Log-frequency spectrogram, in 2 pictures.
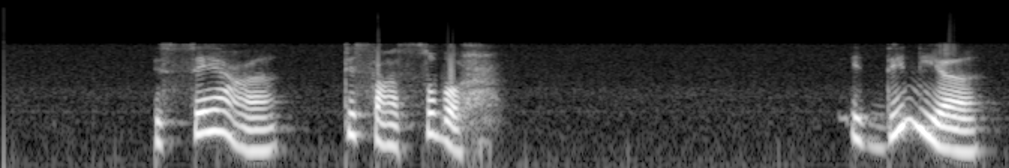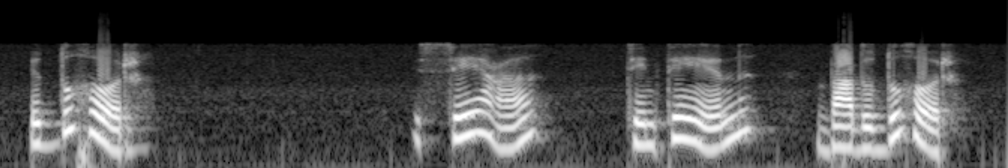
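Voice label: "times", Palestinian Arabic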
